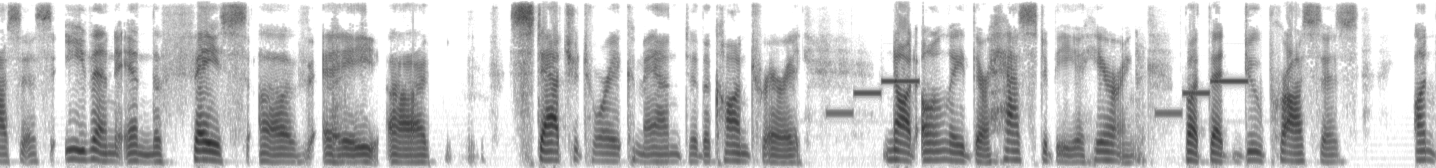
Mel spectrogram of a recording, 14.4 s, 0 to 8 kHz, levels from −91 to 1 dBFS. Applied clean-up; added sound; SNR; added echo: none; Telephone; 8 dB; none.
